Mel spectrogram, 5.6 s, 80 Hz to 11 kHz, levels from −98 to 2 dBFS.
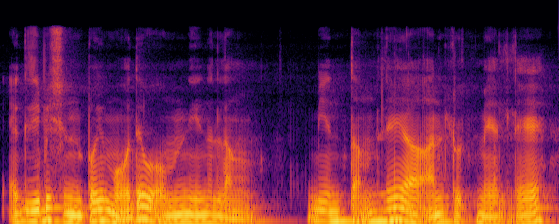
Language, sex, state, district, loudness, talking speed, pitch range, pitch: Mizo, male, Mizoram, Aizawl, -15 LUFS, 180 wpm, 90-110 Hz, 100 Hz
